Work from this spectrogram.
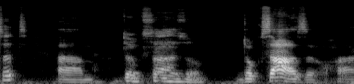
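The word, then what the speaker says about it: δοξάζω: one is you can figure out how to pronounce it um doxazo doxazo all right so that was better than how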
